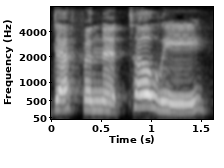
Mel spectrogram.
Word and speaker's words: definitely: there you go okay and it's going to be first syllable stress and that's one thing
